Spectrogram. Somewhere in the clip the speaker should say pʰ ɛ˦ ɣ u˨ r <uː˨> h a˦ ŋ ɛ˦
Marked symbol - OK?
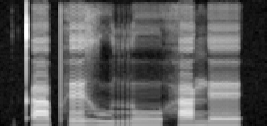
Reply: no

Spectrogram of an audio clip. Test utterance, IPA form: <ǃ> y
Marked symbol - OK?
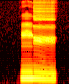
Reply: no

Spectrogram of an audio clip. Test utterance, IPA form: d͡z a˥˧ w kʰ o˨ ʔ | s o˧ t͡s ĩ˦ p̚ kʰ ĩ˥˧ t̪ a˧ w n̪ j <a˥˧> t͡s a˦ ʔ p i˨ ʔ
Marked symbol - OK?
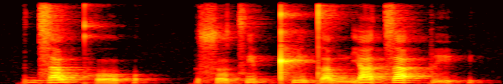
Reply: yes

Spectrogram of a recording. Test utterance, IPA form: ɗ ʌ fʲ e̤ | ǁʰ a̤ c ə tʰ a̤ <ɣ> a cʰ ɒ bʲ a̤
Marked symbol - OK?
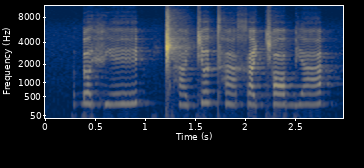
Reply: no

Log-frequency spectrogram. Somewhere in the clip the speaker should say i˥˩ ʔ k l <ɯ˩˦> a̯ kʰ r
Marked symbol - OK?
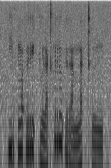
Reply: yes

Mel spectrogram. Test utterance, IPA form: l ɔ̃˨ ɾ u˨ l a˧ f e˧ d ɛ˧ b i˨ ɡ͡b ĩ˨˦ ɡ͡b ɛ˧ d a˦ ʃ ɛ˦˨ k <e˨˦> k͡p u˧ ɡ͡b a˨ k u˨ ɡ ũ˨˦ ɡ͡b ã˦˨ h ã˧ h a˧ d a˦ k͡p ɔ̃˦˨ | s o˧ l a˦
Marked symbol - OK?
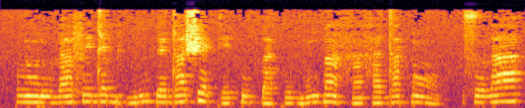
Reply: yes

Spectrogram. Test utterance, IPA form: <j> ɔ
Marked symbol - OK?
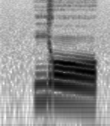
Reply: yes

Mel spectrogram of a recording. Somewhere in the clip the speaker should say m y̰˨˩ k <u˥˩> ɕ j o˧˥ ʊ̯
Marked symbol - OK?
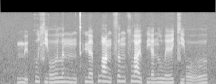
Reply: yes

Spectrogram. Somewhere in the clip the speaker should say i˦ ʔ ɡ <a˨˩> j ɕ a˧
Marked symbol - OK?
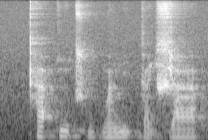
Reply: yes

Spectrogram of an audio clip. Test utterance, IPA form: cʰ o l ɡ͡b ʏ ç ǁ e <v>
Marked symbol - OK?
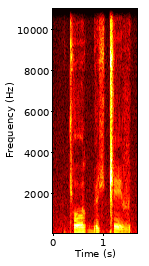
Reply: yes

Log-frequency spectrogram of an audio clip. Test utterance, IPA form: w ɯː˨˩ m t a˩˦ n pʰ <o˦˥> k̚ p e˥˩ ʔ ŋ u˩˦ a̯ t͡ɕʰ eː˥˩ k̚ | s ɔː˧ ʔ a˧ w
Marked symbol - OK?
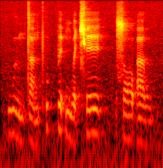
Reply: no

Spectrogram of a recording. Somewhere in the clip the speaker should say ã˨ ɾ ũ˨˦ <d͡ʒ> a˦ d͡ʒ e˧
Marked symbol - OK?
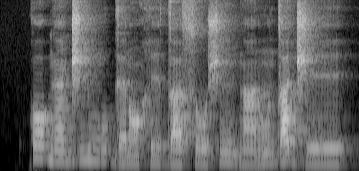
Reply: no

